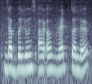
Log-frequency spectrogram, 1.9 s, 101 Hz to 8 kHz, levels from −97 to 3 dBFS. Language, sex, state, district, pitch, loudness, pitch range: English, female, Assam, Kamrup Metropolitan, 225 Hz, -15 LUFS, 215-230 Hz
